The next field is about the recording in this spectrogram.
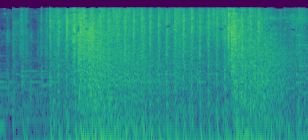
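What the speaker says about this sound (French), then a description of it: "Y'a un mec qui me tire dessus" Rapid gunfire in the Fortnite video game, loud and sustained bursts filling the whole stretch with dense repeated shots.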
